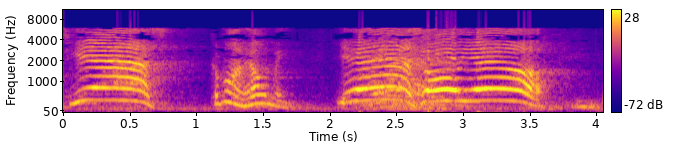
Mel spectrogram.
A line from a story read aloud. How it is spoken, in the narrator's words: the whole crowd yells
